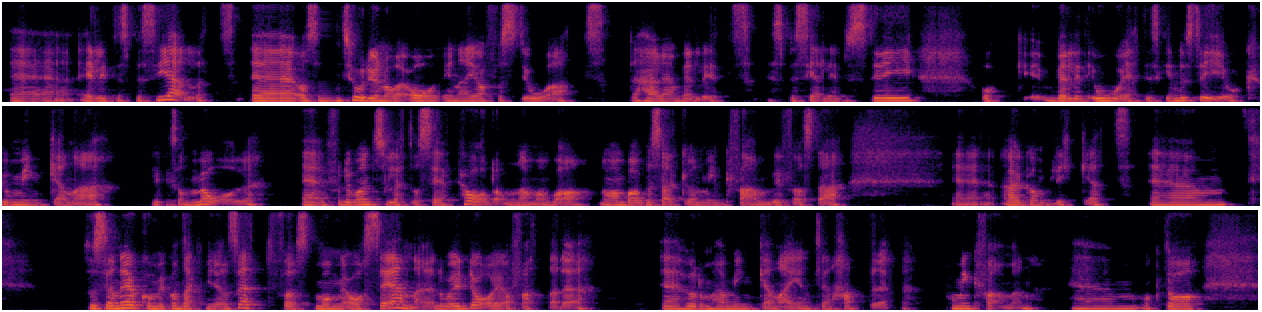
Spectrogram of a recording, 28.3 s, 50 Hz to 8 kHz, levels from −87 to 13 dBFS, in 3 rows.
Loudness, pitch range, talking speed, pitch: -29 LUFS, 185-205 Hz, 170 wpm, 190 Hz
